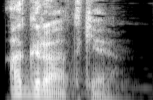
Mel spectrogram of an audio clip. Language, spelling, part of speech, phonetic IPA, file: Russian, оградке, noun, [ɐˈɡratkʲe], Ru-оградке.ogg
- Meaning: dative/prepositional singular of огра́дка (ográdka)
